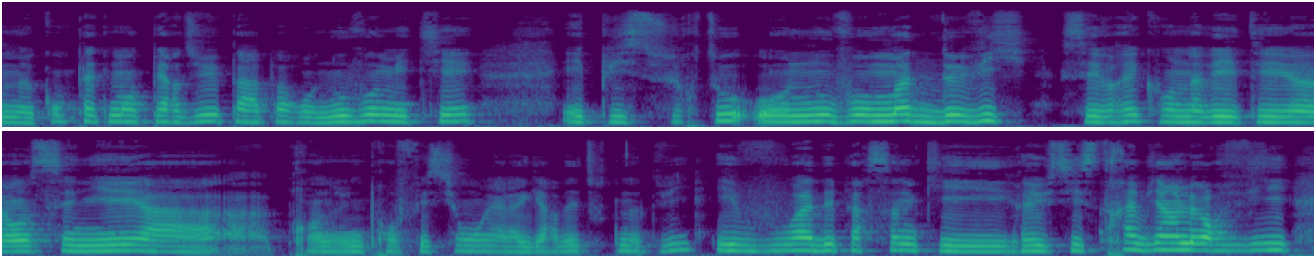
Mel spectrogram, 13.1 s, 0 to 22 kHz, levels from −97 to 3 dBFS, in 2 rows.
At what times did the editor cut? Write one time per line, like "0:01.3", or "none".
0:05.2
0:10.0
0:12.0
